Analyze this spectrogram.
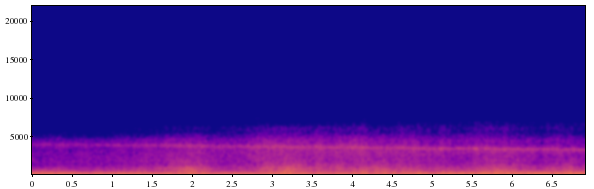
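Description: Jet engines of a Boeing B-52H Stratofortress, eight TF33 turbofans, at takeoff thrust as the bomber rolls and lifts off. A steady deep rumble carries a thin high whine that drifts slightly down in pitch, with wind buffeting the microphone.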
